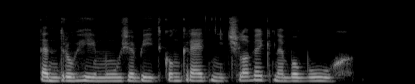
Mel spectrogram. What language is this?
Czech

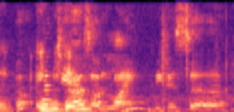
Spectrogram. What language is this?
English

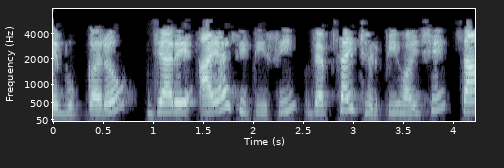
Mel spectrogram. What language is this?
Gujarati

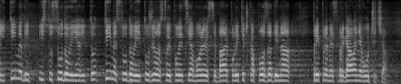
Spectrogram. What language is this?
Serbian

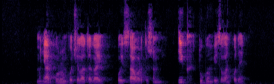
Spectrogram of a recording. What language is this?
Mari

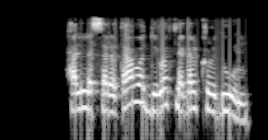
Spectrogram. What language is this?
Central Kurdish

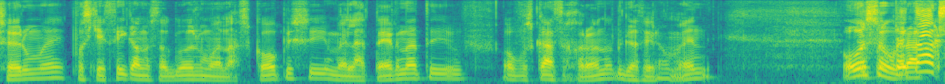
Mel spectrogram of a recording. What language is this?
Greek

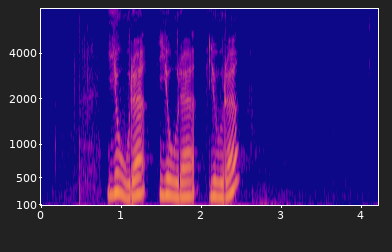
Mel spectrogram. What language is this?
Norwegian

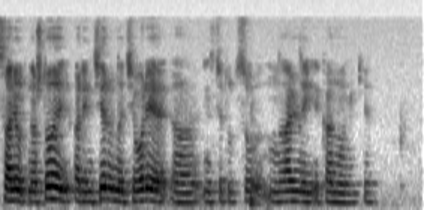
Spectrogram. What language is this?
Russian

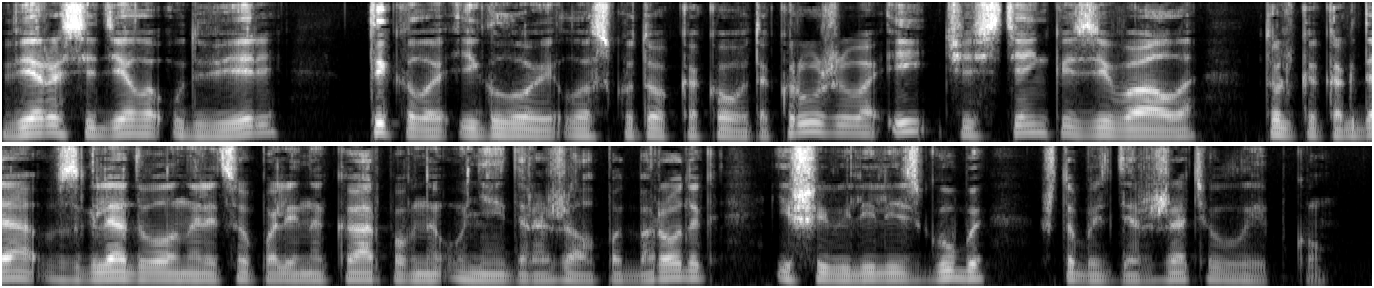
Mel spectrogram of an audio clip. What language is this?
Russian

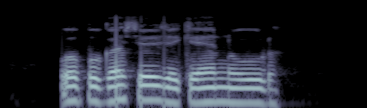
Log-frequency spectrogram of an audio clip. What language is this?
Yidgha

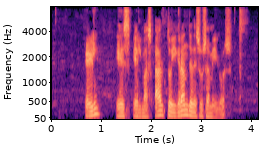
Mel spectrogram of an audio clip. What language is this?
Spanish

